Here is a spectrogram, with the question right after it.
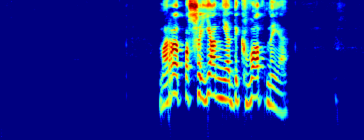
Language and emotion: Russian, angry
